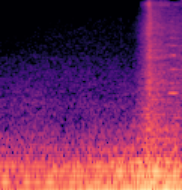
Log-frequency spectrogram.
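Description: A deep, low rumble that grows steadily louder, with a brighter, higher wash joining it near the end: a cinematic swell.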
